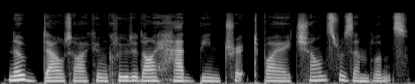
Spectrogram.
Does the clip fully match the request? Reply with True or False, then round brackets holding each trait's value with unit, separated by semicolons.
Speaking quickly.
False (175 wpm)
